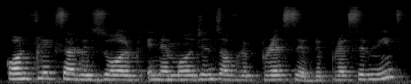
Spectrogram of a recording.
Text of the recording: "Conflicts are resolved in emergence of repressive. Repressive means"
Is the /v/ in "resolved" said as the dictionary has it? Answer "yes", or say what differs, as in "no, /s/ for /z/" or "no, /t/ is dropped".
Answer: yes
